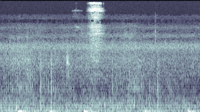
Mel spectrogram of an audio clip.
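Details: Sleeping cat snoring in low, rough pulses, about six louder breaths spaced irregularly over a few seconds, purring texture underneath, quiet room.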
